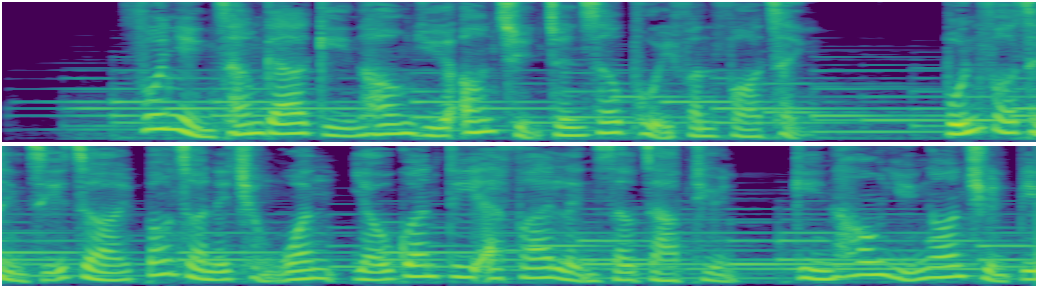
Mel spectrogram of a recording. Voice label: female cantonese voice over narrative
